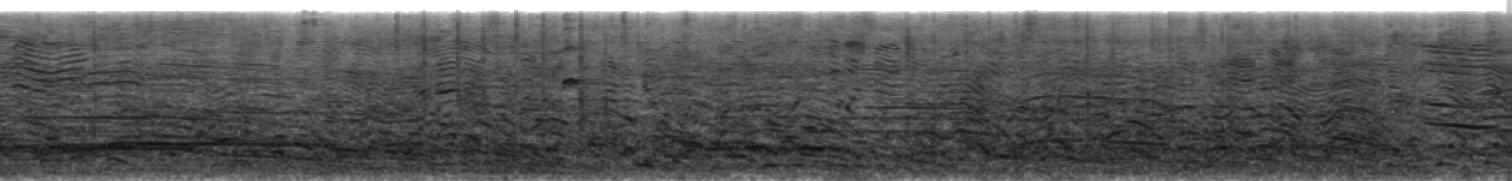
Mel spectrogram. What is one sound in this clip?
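A large outdoor crowd shouts and cheers loudly.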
